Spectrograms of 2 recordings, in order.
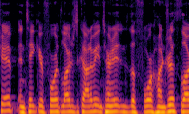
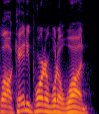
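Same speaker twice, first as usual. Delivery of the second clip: scornful, derisive parody of a commentator's voice. Mocking a claim that Katie Porter would have won: mocking imitation of the pundit. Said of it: "and you're over here being like".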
